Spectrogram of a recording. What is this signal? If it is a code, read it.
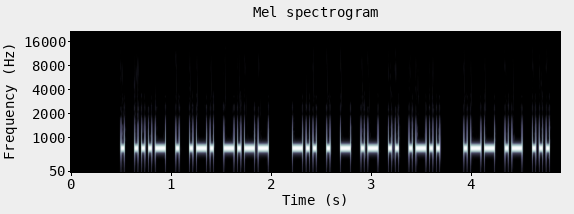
Morse code, heard as a keyed tone, about 34 wpm, 700 Hz. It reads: EVERY DETAIL WAS
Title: Sentences from Top 1500 Words 35wpm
